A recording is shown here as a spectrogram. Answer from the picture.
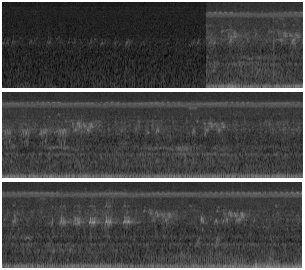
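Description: Outdoor evening ambience of many short bird chirps. It starts faint, then about four seconds in it suddenly gets louder, with a steady high-pitched drone and a low hum under the chirping.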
